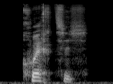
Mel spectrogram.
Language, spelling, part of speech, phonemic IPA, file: French, qwerty, noun, /kwɛʁ.ti/, LL-Q150 (fra)-qwerty.wav
- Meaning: a qwerty keyboard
